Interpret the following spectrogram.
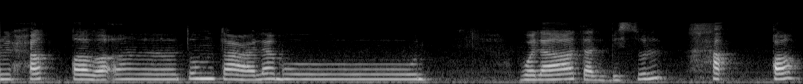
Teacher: حا باریک رکھیں گے، قوف کو پر کر دیں گے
